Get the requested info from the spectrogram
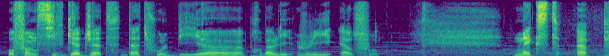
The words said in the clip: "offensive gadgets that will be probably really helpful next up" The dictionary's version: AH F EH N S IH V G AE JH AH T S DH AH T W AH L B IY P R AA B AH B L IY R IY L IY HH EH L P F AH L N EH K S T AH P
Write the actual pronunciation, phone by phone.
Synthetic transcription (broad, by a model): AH F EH N S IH V G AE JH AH T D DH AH T W AH L B IY P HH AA B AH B L IY R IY IY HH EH L F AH L N EH K S T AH P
